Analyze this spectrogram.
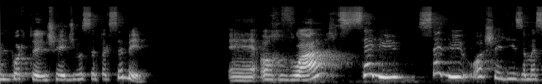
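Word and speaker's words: au revoir: rir revoir E aí curiosidade também é que essa letra e ela praticamente desaparece da pronúncia E aí eu vou falar revoir Ok então eu vou cortar esse ess Então você vai usar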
